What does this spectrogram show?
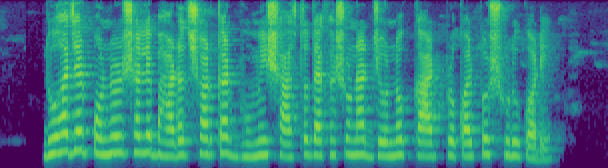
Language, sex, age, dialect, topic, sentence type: Bengali, female, 18-24, Northern/Varendri, agriculture, statement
